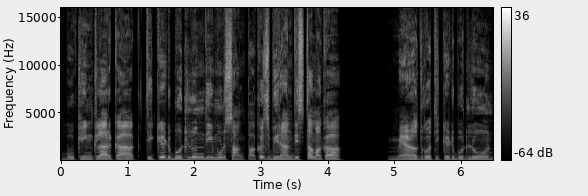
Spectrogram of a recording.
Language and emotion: Goan Konkani, fearful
